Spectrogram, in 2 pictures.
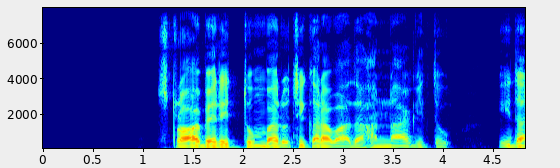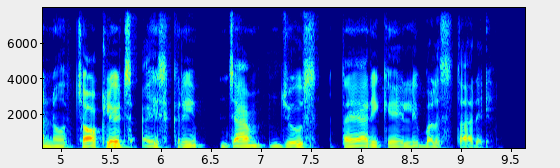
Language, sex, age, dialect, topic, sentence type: Kannada, male, 18-24, Mysore Kannada, agriculture, statement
